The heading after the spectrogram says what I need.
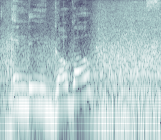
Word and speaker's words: Indiegogo: Y'all told me it's on Indiegogo. Right. Did I pronounce that right?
